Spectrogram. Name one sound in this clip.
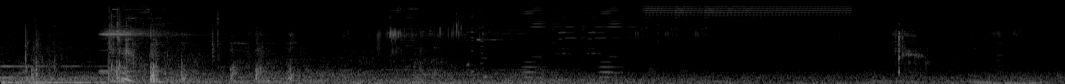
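Footsteps tread on a hard floor.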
